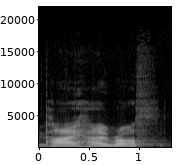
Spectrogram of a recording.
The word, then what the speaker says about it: Pi Hahiroth: Pi Hahiroth, opposite of Baal Zephon. And that's exactly the right way to pronounce those two places, in case you're wondering.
